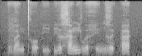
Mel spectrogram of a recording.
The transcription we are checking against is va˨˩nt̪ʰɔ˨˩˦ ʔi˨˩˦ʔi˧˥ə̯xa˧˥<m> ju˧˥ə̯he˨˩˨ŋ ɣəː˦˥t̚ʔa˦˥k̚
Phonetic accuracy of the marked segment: incorrect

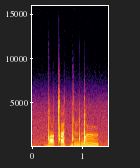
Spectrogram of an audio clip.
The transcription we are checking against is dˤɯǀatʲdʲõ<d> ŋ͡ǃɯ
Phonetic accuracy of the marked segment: correct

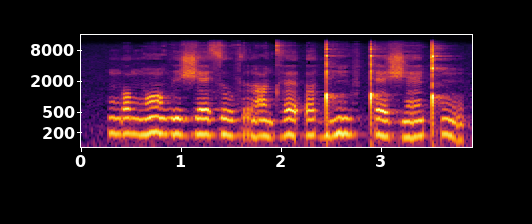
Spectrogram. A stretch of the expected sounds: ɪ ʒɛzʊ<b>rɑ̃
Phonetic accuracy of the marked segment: incorrect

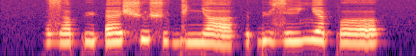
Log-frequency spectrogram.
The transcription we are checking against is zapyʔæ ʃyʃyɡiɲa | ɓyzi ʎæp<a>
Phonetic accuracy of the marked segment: incorrect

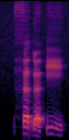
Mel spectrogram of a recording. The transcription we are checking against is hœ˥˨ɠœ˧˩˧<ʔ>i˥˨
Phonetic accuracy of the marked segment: correct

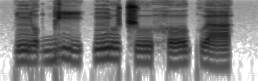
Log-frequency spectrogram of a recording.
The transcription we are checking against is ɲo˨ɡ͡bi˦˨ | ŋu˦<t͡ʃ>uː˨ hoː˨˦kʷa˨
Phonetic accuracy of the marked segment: correct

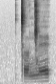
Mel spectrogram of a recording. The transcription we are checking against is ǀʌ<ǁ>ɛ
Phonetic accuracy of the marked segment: incorrect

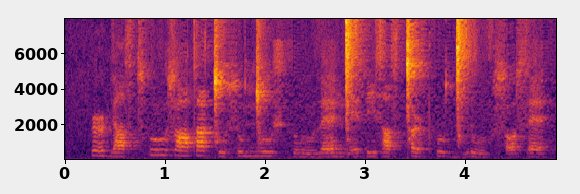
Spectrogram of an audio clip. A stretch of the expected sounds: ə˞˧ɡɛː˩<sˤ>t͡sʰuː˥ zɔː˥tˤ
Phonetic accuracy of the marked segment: correct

